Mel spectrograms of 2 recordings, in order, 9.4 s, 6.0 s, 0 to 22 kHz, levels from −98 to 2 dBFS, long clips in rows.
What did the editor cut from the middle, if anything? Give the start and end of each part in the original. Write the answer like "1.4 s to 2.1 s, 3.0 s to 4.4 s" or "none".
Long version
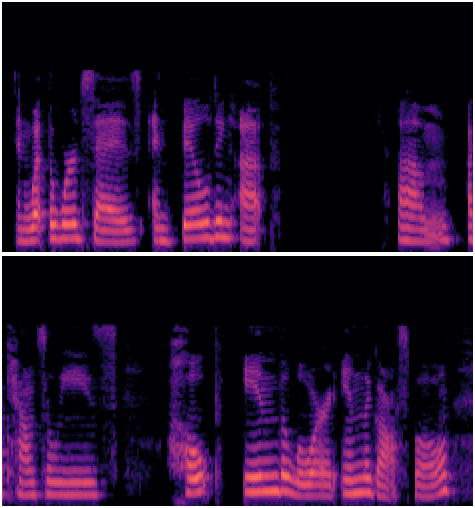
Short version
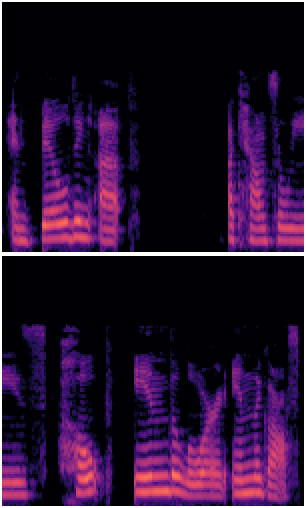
3.6 s to 4.6 s, 5.9 s to 6.3 s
